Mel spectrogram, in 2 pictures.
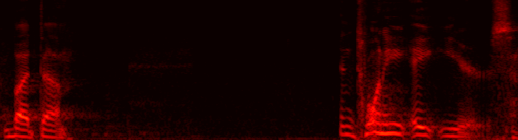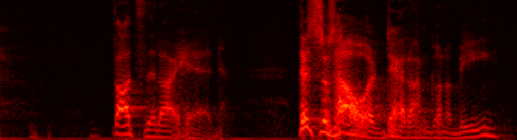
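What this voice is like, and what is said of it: Strained voice cutting in and out. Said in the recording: “my voice has been in and out this week due to dust and thanks for the pollen count”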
